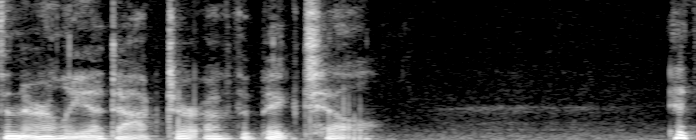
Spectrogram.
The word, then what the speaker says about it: Bigg Chill: Los Angeles called the Bigg Chill. Big is spelled with 2 G's, B-I-G-G, Chill.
